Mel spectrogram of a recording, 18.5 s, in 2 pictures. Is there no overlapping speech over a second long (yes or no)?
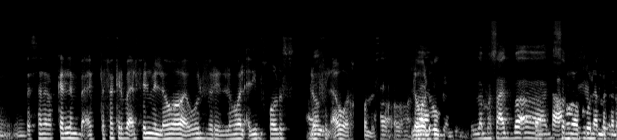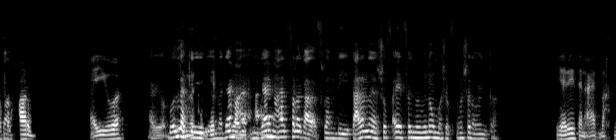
no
